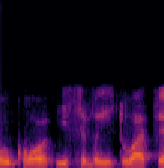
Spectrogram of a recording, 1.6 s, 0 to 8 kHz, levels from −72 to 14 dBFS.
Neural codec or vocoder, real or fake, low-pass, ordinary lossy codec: codec, 16 kHz, 0.8 kbps, ZipCodec; fake; 7.2 kHz; AAC, 16 kbps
